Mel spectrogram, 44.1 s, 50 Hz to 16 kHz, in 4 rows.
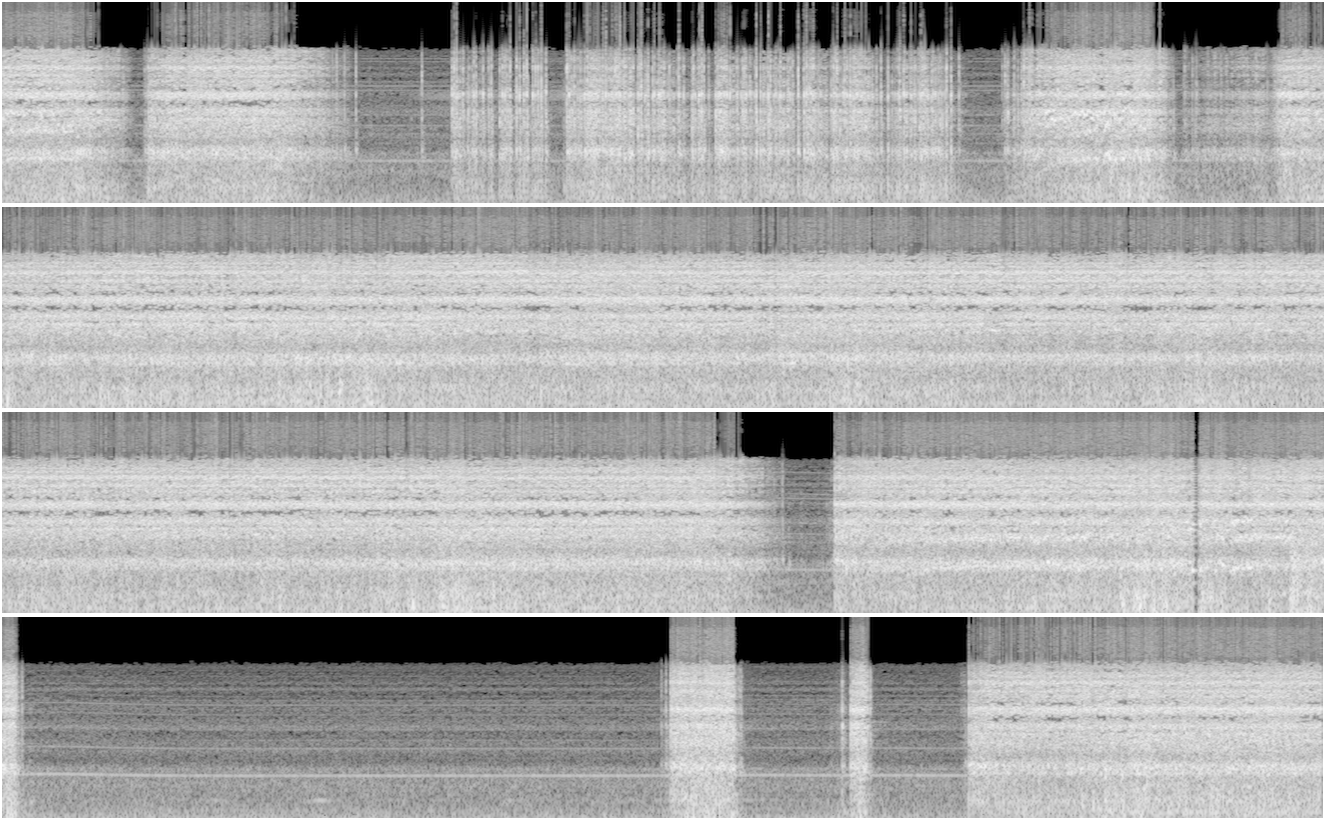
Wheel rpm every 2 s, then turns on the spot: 110, 50, 20, 20, 100, 120, 210, 220, 220, 220, 230, 230, 230, 210, 110, 210, 120, 0, 0, 20, 60, 200.
4-8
